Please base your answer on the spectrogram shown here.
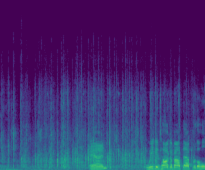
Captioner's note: applause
